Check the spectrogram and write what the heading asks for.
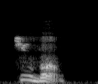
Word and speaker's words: Jubal: Jubal. – Yes. – How do you spell that? – J-U-B-A-L.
